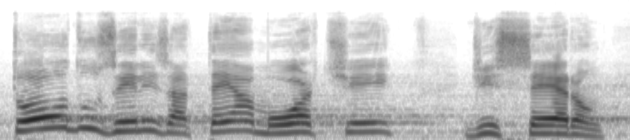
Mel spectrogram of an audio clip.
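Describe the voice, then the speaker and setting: A man teaching a Bible class, animated, acting out quoted speech. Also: very high voice, takes it slowly, long reverb tail. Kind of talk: classroom lecture.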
